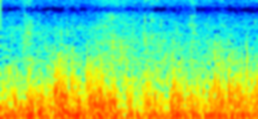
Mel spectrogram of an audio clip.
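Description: Steady wind roaring past a sailing boat moving at around five knots on a rising tide near a city, a loud continuous rush with gusty fluctuations and no talk.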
